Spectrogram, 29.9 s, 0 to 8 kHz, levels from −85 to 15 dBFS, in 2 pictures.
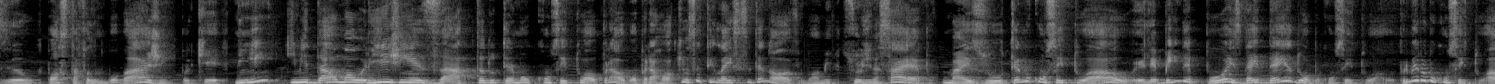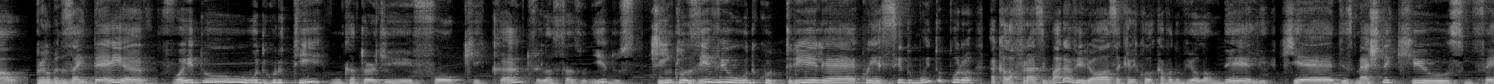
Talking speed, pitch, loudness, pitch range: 175 wpm, 165 Hz, -22 LUFS, 140-195 Hz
